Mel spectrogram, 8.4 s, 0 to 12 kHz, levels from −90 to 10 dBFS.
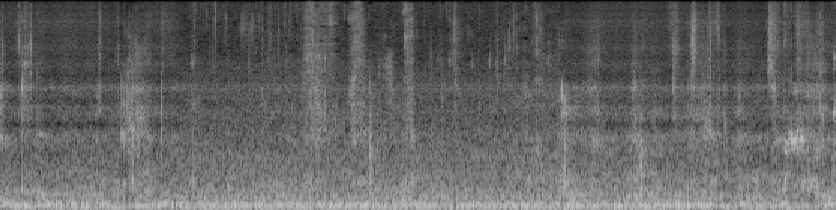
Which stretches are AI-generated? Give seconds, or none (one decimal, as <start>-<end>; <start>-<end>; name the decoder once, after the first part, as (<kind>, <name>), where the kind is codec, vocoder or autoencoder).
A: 0.0-1.8 (codec, SNAC); 5.6-8.4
